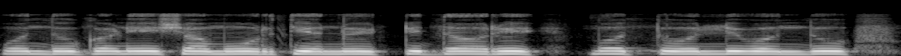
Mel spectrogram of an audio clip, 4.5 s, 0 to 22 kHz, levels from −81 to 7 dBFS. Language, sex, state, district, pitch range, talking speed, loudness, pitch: Kannada, male, Karnataka, Bidar, 180-185 Hz, 105 wpm, -13 LUFS, 180 Hz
